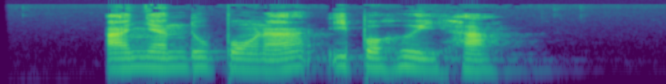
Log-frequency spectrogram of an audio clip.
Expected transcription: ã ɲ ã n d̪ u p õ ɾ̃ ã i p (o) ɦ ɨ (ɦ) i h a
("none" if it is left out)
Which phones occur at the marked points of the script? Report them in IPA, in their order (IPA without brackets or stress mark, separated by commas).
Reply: o, none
